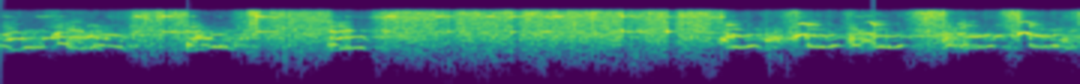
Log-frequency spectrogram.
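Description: A pack of hunting hounds baying at a wild boar they are holding at bay, many wavering cries overlapping without a break. For a second or two in the middle a rushing noise largely covers the cries, which come back clearly near the end.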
